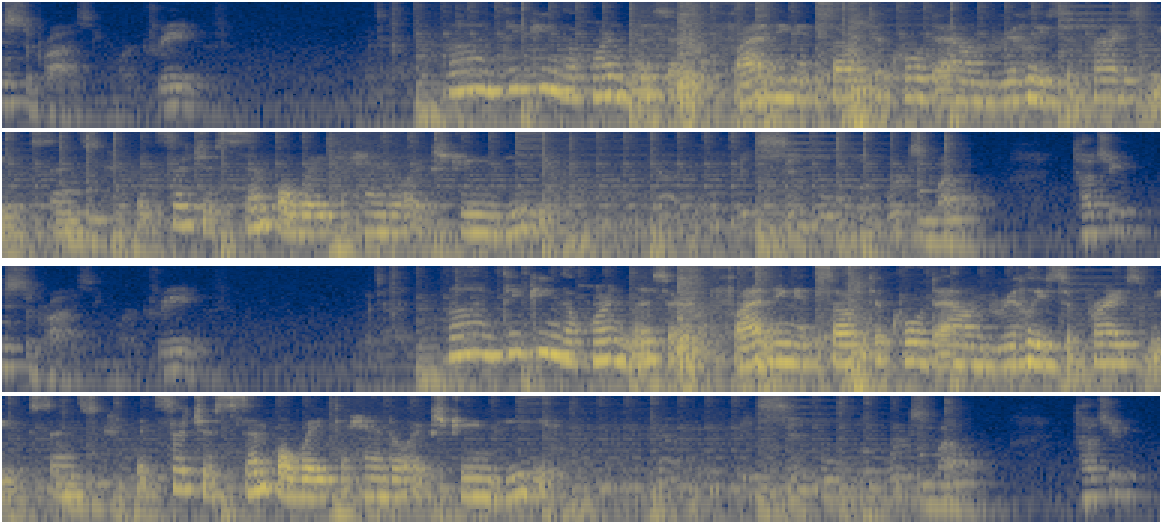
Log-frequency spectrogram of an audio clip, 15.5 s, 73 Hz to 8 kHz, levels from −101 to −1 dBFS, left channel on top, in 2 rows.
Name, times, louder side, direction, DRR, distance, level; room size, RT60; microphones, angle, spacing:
voice 1, 0.0-1.5 12.0-15.2, left 1 dB, 55° left, -1 dB, 1.0 m, -47 dB
sound 1, 2.3-12.9, equal, 25° right, 0.8 m, -42 dB
sound 2, 2.8-14.2, left 1 dB, 85° left, 0.5 m, -43 dB
voice 2, 3.0-11.4, right 3 dB, 45° right, 6 dB, 0.4 m, -31 dB
3.5 x 2.3 x 2.4 m, 0.44 s
head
